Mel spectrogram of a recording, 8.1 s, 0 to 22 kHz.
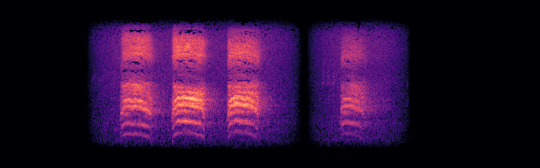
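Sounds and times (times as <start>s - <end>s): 
bird giving harsh nasal cawing calls: 1.8s - 4.2s, 5.0s - 5.9s.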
